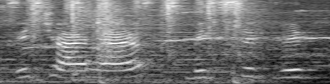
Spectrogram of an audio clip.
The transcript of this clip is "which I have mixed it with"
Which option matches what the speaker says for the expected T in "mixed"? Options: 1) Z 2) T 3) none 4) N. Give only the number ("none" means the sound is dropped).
3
